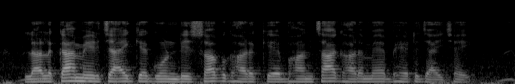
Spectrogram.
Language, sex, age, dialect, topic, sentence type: Magahi, male, 41-45, Western, agriculture, statement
